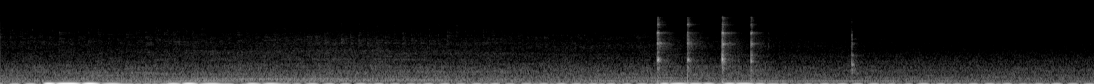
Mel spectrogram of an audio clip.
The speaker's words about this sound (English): Car. There's a car outside. Yeah, I hear him backing up. There's motor going do do do do do do do do. There he goes. There goes that car.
